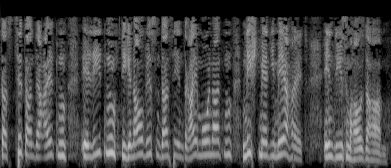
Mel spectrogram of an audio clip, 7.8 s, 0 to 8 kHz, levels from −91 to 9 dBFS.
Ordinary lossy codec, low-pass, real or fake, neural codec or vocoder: MP3, 24 kbps; 7.2 kHz; real; none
